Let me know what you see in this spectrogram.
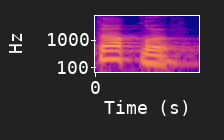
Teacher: তা কাফ জবর তাক, তা কাফ জবর তাক, এখানে বড় কাফ কলকলা হরফ আওয়াজটিতে টক্কর খাবে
